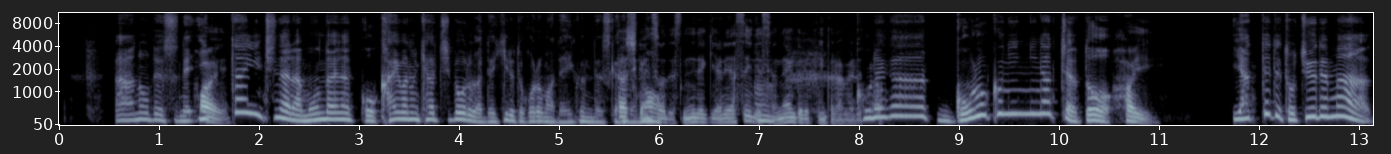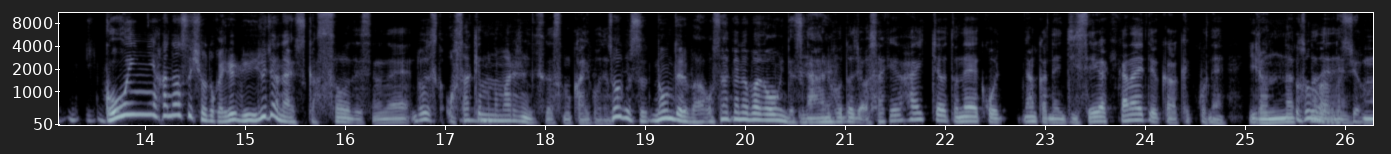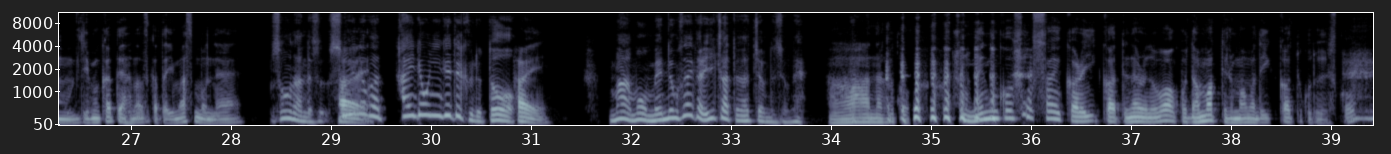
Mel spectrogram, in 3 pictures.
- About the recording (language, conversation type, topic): Japanese, advice, グループの会話に自然に入るにはどうすればいいですか？
- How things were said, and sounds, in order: tapping; other noise; "めんどくさい" said as "めんごすくさい"; laugh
